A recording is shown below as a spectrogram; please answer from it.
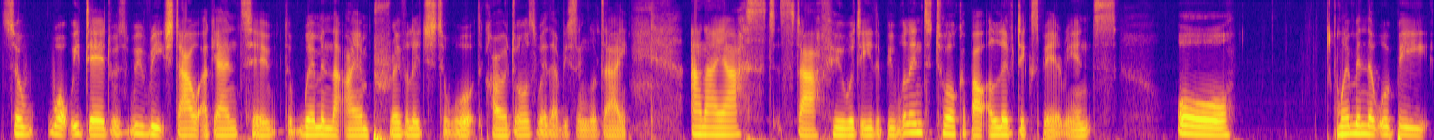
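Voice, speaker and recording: A middle-aged woman with a creaky voice, talking earnestly and emphatically as a guest in a radio interview. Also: low voice, steady tone, normal speed, darkish tone, no room sound, clean studio sound. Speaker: education worker, interview guest.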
